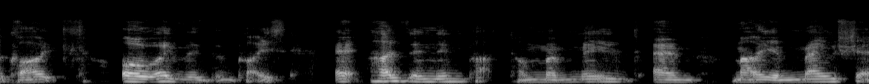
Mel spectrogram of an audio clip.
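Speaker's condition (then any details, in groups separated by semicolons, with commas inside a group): Cerebral palsy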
